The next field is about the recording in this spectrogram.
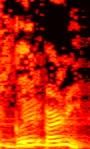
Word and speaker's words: Glen Burnie: Glen Burnie, Maryland. – Glensborn and then Glenborn. Oh. I don't know if I pronounce it. – Yeah. No, you did great, bro. Glen Burnie.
